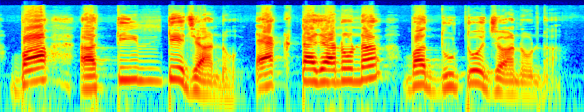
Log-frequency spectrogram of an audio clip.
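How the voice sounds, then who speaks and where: A man coaching school students for exams in an emphatic, directive way, repeating his instructions and checking that they follow. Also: sits high. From West Bengal, India. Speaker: school exam tutor.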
